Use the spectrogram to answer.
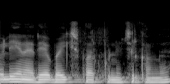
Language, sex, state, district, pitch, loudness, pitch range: Tamil, male, Tamil Nadu, Nilgiris, 110 Hz, -16 LUFS, 105-110 Hz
